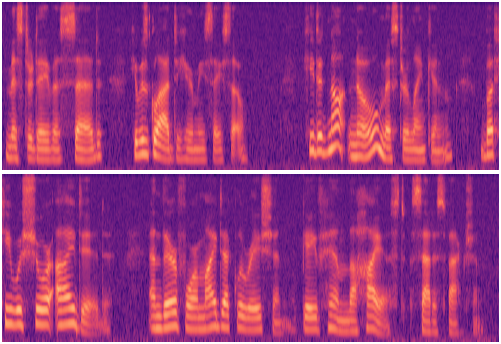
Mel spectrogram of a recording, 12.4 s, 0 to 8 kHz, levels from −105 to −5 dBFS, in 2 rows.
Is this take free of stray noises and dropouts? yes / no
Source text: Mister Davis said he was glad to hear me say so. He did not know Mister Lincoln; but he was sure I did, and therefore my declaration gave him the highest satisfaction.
yes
